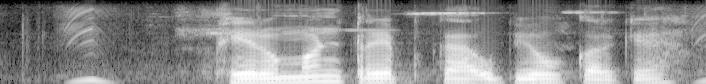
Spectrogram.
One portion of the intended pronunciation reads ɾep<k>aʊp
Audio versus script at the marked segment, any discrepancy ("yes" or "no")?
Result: no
